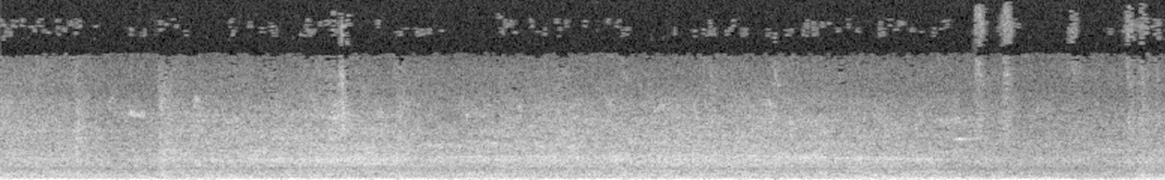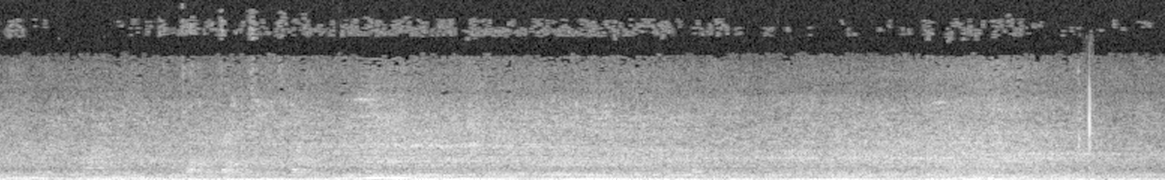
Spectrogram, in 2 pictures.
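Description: Steady low background rumble with no distinct events, holding an even level throughout.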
